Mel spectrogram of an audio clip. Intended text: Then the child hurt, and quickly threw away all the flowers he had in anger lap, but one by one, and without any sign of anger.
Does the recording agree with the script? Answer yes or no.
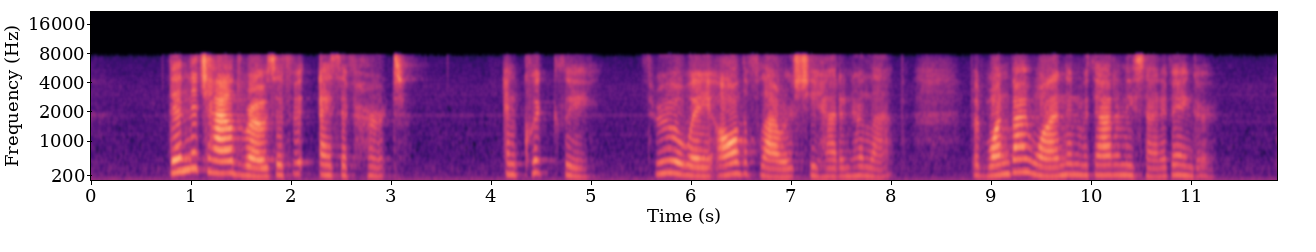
no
